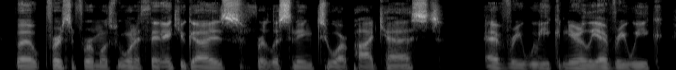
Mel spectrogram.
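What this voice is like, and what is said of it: Raspy voice. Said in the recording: “my throat is very raspy. I've been sick for the past week.”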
